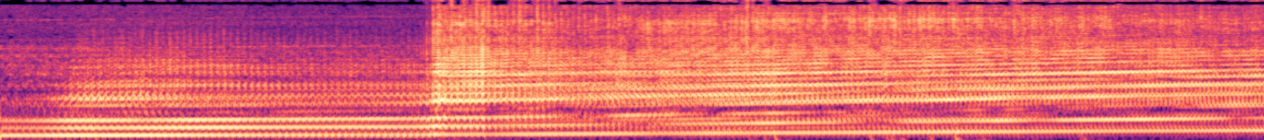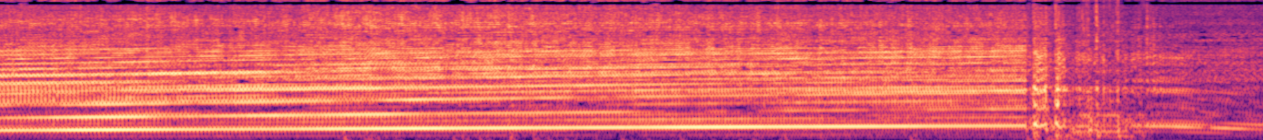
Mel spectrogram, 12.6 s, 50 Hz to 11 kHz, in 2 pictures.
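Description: Infiniti G37 sedan's 3.7-litre V6 at full throttle on a chassis dyno during its E85 tune: one pull with the engine note climbing steadily in pitch, louder from about two seconds in. Near the end the throttle is lifted and the revs fall away.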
